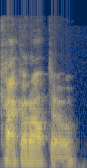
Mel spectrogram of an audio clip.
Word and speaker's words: Kakarot: Kakaroto in Japan. Yeah, so Vegito is because it's pronounced Kakaroto.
